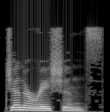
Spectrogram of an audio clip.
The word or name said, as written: generations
